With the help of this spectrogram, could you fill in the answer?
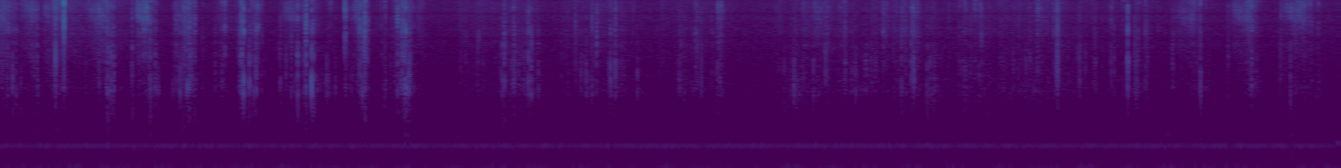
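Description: Long nails scratch fast along the seams and back pocket of worn, light blue distressed denim shorts, producing quick, dry, crackly scratches with bright texture. Beneath them runs a steady low hum.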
